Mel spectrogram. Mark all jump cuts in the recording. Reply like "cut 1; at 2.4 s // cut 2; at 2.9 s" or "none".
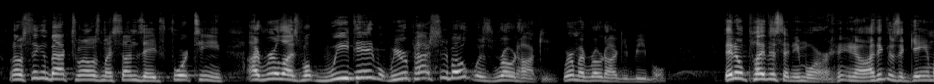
none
